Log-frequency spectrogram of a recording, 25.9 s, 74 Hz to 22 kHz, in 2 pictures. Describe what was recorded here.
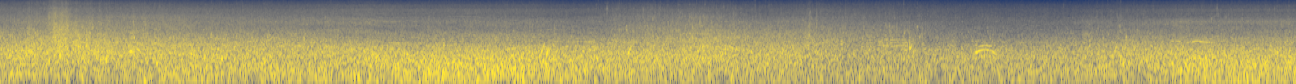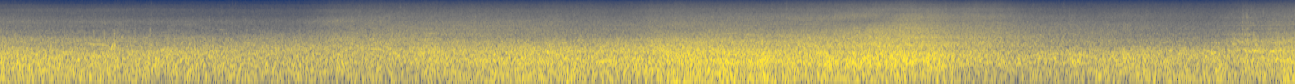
Sound of the waves, In the beach, Hot weather, Zoom H6 MS+ Rode NT4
